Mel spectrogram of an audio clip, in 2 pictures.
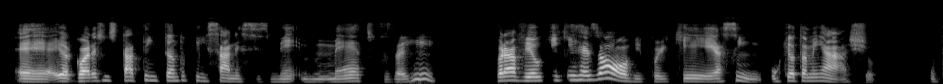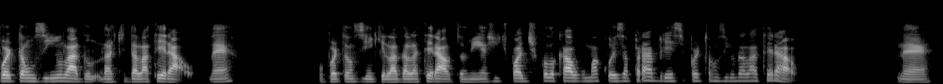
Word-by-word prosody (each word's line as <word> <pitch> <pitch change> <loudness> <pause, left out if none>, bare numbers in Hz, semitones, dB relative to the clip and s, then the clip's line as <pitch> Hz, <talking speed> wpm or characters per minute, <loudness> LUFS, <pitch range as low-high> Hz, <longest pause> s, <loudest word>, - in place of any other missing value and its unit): eh, 130 +1 +4
agora 160 +2 +7
a - - -5
gente 180 0 -7
tá 180 0 +5
tentando 185 -2 -4
pensar 155 -4 +1
nesses 125 -2 -10
me 130 +1 -7
métodos 125 +2 -8
aí 200 - -5 0.6
pra 185 +2 +11
ver 175 -2 +4
o 175 - -1
que 195 +2 -4
que 210 +3 -7
resolve. 205 - +5
Porque, 135 0 -3
assim, 140 - -7
o 135 +2 -13
que 170 - 0
eu 165 - +3
também 165 0 -2
acho; - - -1 0.5
o - - -18
portãozinho 145 0 -2
lá 140 -2 +6
do 125 +1 -13
daqui 125 +1 -6
da 130 - -1
lateral, 135 +1 0
né, - - -1 0.9
o - - -21
portãozinho 135 -1 -6
aqui, 130 - -8
lá 130 0 +1
da 125 - -4
lateral, 130 0 +1
também 125 +1 -9
a - - -9
gente 145 +1 -14
pode 145 0 -3
colocar 160 -1 -1
alguma 150 +1 -4
coisa 150 +1 -8
pra 155 - -4
abrir 165 -3 -8
esse 155 +4 -11
portãozinho 160 -2 -14
da 160 0 -10
lateral 165 - -4 1.0
né. 115 +1 -1
145 Hz, 165 wpm, -23 LUFS, 130-165 Hz, 1.0 s, pra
